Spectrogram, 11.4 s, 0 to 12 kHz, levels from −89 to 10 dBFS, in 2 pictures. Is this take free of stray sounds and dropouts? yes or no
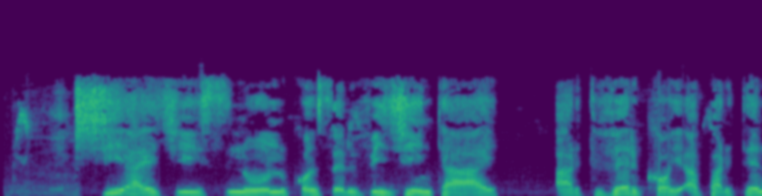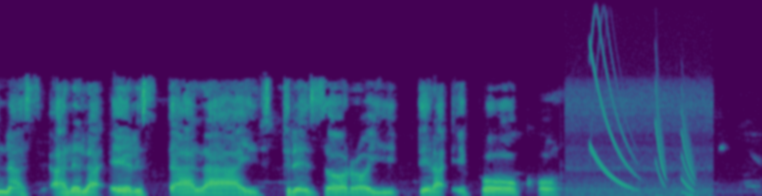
no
